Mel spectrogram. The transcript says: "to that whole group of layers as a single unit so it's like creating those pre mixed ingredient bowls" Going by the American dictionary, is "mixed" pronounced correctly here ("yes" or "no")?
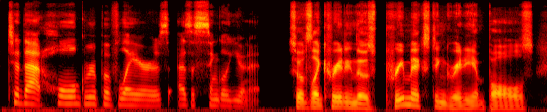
yes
